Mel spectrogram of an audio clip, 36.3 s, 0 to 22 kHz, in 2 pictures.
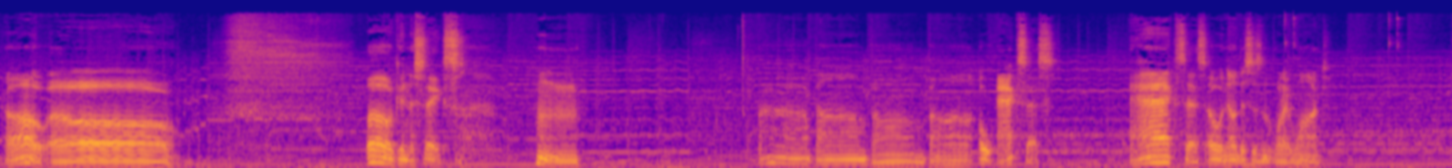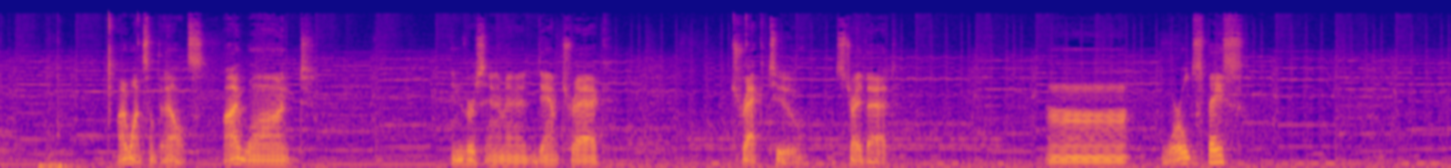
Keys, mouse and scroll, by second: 16.0 click, 17.3 click, 18.7 ctrl+Tab, 19.8-28.0 drag.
